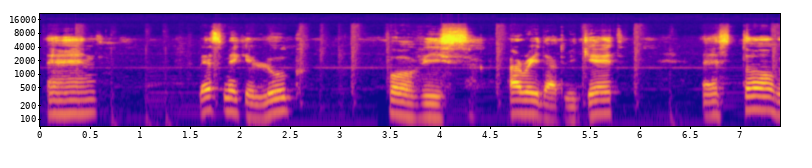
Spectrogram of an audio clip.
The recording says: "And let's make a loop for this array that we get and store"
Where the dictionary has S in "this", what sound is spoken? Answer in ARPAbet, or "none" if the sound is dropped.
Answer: S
